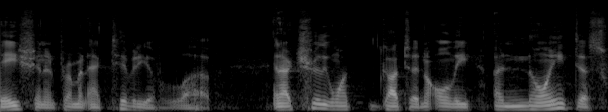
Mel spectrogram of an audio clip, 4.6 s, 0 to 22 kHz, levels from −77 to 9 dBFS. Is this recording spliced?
no; 0 cuts

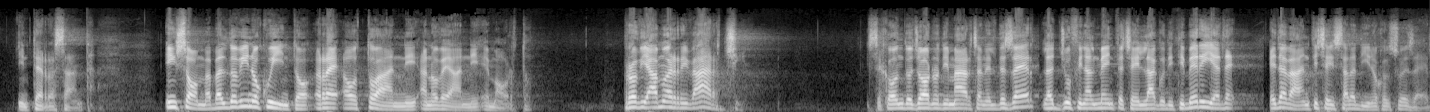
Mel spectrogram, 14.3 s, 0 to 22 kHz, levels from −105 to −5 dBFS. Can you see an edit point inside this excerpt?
yes; 3 cuts; at 6.2 s, 10.4 s, 12.6 s

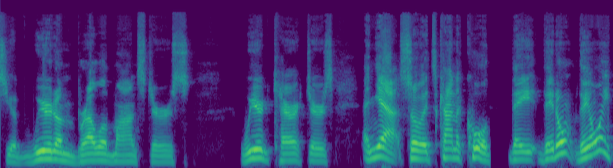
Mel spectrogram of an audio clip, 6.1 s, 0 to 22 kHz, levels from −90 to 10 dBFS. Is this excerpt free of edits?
no; 1 cut; at 4.9 s

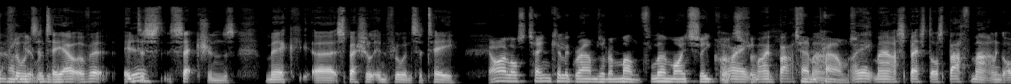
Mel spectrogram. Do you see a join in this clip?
yes; 2 cuts; at 1.2 s, 4.9 s

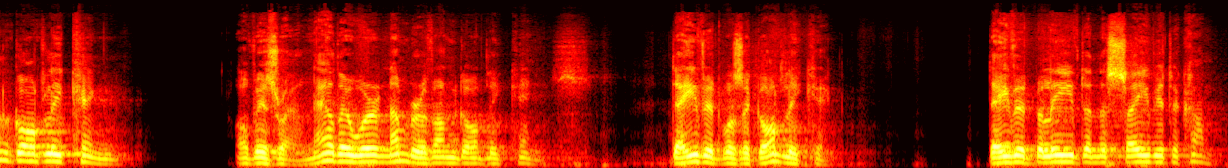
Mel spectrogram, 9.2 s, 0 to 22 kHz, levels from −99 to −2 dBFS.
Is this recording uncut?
yes; 0 cuts

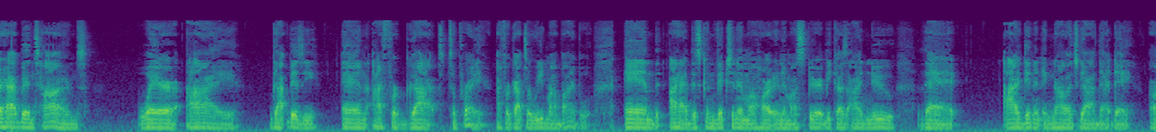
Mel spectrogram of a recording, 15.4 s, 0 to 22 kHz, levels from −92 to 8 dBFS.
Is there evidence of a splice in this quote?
yes; 1 cut; at 3.8 s

